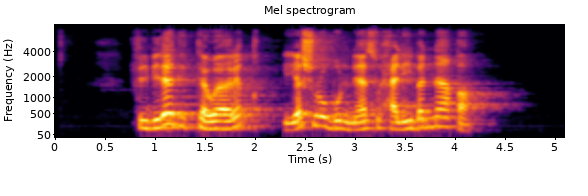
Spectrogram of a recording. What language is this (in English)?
Arabic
